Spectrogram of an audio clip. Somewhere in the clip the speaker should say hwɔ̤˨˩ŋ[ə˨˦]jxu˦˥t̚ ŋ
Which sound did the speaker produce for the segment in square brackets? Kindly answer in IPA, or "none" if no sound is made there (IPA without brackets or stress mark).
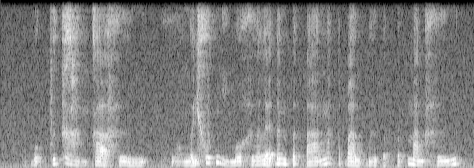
ə̰˧˥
